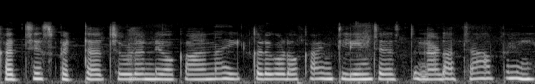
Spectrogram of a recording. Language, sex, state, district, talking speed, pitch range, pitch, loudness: Telugu, female, Andhra Pradesh, Sri Satya Sai, 135 wpm, 235-255 Hz, 245 Hz, -17 LUFS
